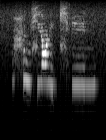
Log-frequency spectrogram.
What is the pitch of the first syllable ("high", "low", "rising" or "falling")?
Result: falling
